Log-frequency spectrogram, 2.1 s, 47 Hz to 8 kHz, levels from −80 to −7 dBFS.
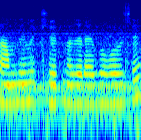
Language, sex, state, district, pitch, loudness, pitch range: Maithili, female, Bihar, Vaishali, 180 Hz, -35 LUFS, 180-185 Hz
